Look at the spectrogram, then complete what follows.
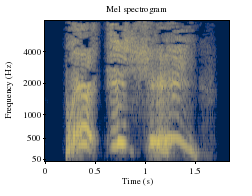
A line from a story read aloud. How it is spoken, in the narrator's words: she screamed again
